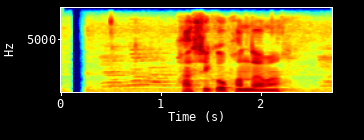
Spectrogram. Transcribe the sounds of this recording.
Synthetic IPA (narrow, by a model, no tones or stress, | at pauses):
pʰasikopʰʌnd̪ama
